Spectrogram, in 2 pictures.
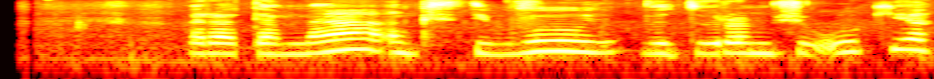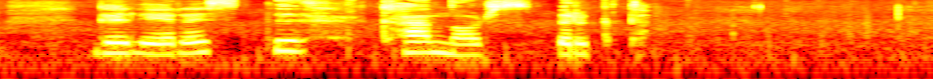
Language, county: Lithuanian, Marijampolė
